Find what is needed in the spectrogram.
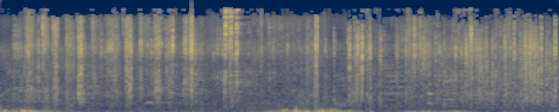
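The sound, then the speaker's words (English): A piece is cut off an object with a busy run of sharp crinkles, snips and crumpling rustles broken by short pauses, moderately quiet with no voices. “Well, let me try cutting a piece of it off.”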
